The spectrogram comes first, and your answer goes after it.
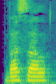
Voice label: "onions", egyptian

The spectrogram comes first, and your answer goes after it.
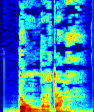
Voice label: "Thursday", dutch

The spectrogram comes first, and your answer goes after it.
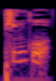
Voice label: apples, mandarin

